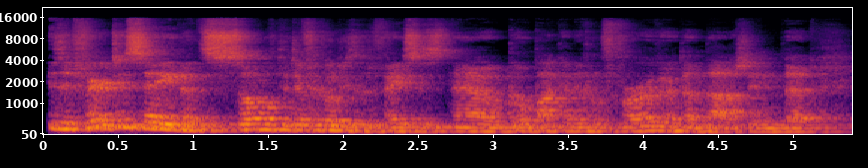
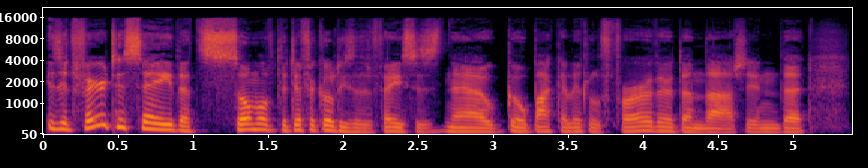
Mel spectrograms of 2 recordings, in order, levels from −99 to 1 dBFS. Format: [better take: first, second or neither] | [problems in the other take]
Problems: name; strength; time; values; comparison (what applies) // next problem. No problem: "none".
second | off-mic speech; far // room echo; noticeable; dies away in 0.9 s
